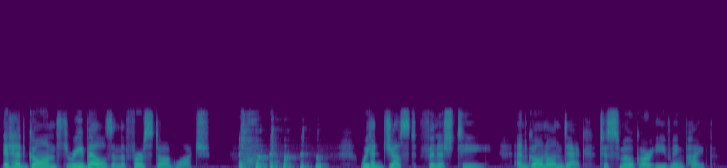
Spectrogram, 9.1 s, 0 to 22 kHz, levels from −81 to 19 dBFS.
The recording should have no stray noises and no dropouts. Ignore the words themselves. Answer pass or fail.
fail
